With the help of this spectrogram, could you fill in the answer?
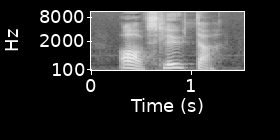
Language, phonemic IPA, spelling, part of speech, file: Swedish, /²ɑːvsˌlʉːta/, avsluta, verb, Sv-avsluta.ogg
- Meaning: to close, cancel (put an end to), terminate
